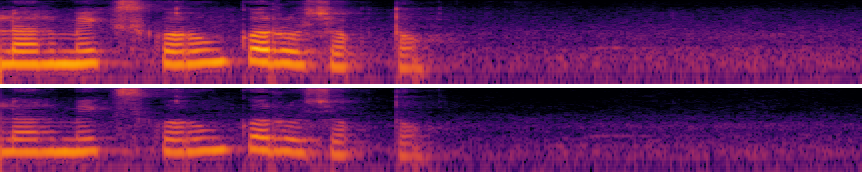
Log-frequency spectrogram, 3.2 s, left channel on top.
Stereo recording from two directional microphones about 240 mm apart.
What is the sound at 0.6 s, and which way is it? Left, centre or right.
Speech, left.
